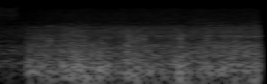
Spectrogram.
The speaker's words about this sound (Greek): ελικόπτερα των κινέζικων ενόπλων δυνάμεων πετούν πάνω από τον νησί Πινκτάν σε απόσταση αναπνοής από την Ταϊβάν.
